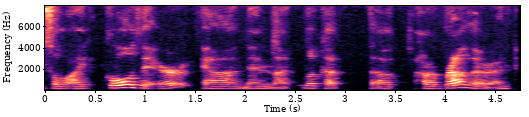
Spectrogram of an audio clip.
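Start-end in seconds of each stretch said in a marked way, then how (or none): none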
